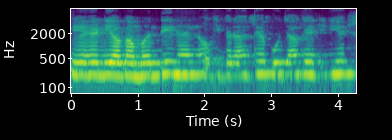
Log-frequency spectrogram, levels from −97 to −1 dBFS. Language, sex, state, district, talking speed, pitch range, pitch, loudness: Hindi, female, Delhi, New Delhi, 155 wpm, 195-210 Hz, 205 Hz, -17 LUFS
